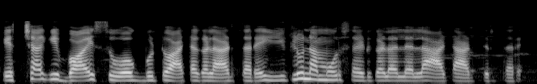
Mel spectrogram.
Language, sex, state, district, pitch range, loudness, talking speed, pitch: Kannada, female, Karnataka, Chamarajanagar, 175-195 Hz, -17 LUFS, 145 wpm, 180 Hz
